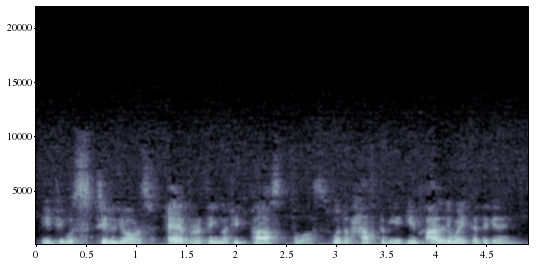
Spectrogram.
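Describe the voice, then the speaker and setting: A man acting in a radio drama as a wary, probing Soviet KGB major, speaking formally and deliberately in clipped phrases. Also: mid-range voice, very animated, lo-fi sound, natural voice. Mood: insistent.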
